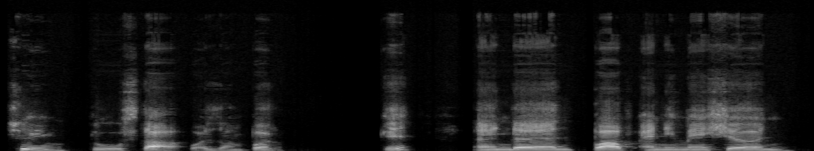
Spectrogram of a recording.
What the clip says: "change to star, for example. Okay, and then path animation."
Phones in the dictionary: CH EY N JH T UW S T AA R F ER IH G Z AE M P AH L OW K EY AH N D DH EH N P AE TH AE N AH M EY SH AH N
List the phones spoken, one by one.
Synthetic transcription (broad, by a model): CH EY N T UW S T AA F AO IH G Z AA M P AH L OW K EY AH N D EH N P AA F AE N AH M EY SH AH N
